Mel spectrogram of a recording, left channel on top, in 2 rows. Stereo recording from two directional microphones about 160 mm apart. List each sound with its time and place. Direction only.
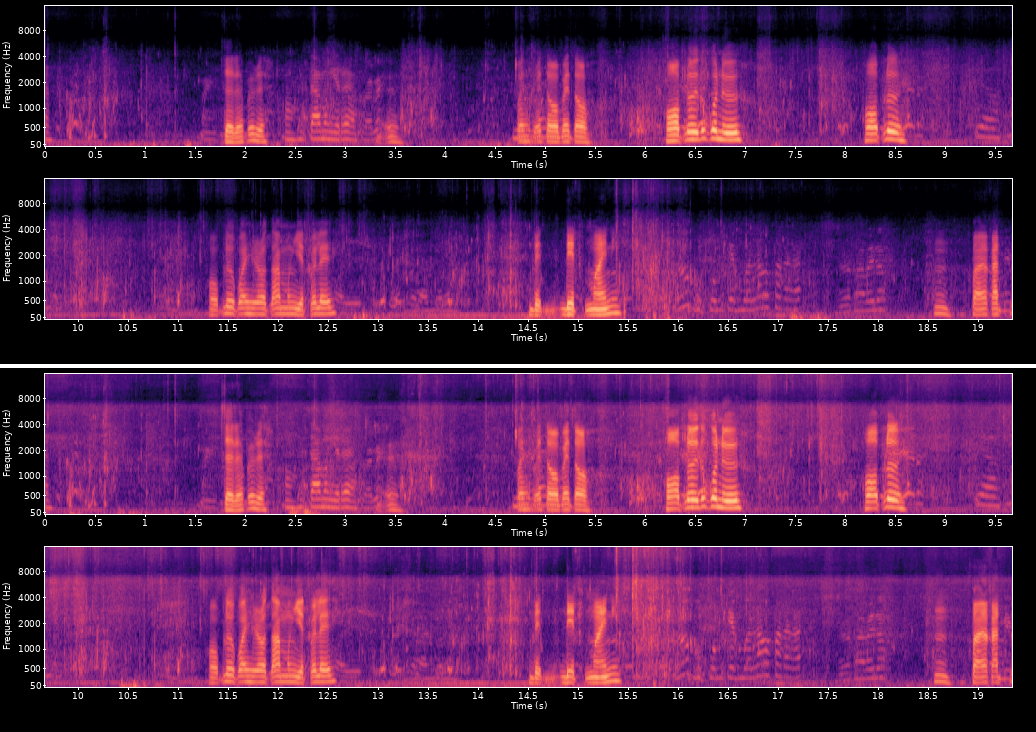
1.7 s speech: 15° left (ahead or behind)
2.4 s speech: 35° right (ahead or behind)
4.7 s speech: 15° left (ahead or behind)
6.1 s speech: 15° left (ahead or behind)
8.2 s speech: 20° left (ahead or behind)
10.0 s boat: centre (ahead or behind)
10.8 s speech: 5° left (ahead or behind)
14.5 s speech: 30° left (ahead or behind)
15.4 s a sound: 35° left (ahead or behind)
18.5 s speech: 5° right (ahead or behind)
